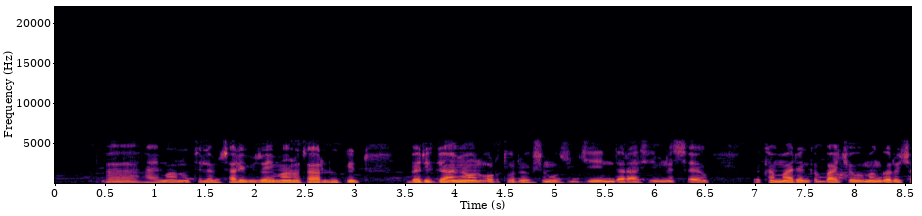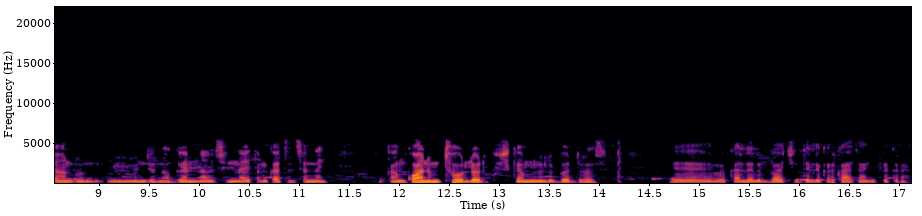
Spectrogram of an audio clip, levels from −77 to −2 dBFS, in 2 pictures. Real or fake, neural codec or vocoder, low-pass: fake; vocoder, 44.1 kHz, 128 mel bands every 512 samples, BigVGAN v2; 5.4 kHz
